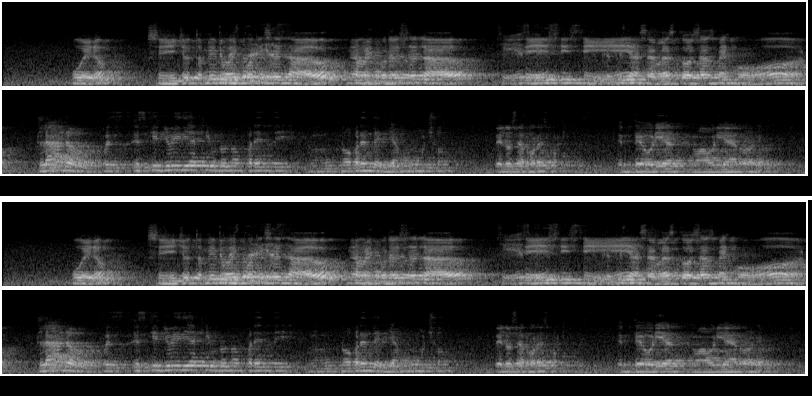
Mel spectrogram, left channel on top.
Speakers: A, on the right (about 45°); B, on the right (about 60°).
A: bueno, sí, yo también
B: ¿Y tú
A: me
B: qué
A: voy
B: escogerías?
A: por ese lado, me
B: ¿También
A: voy por
B: el de
A: ese
B: rebobinar?
A: lado.
B: Sí,
A: Sí,
B: es que
A: sí, sí,
B: yo creo que es mejor.
A: hacer las cosas mejor.
B: Claro, pues es que yo diría que uno no aprende, mu- no aprendería mucho de los errores porque pues en teoría no habría errores,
